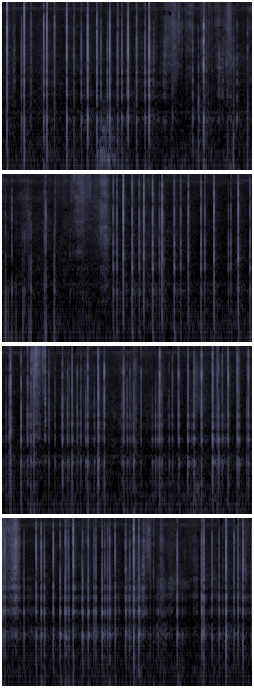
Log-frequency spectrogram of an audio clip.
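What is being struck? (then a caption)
Paperback book with glossy card cover. A paperback novel with a glossy cover, held in both hands, is tapped and scratched with long painted nails. The quiet clip is full of rapid, dry clicks and scratchy rustling that die away instantly, spread across low thuds and brighter high ticks throughout.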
